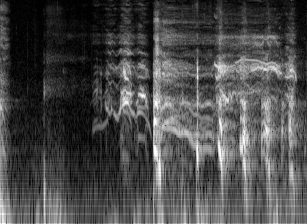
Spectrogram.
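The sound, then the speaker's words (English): A voice mimics how a man sneezes, a sharp, cough-like burst, while laughter breaks out around it in quick, bubbling pulses. “when he sneezes, you won't think it's a sneeze. What do I think is? What I think is? What well, I've told you now. He sneezes like this.”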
